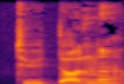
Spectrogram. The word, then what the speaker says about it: donnes: Je donne, tu donnes, with the S, but we don't pronounce it.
